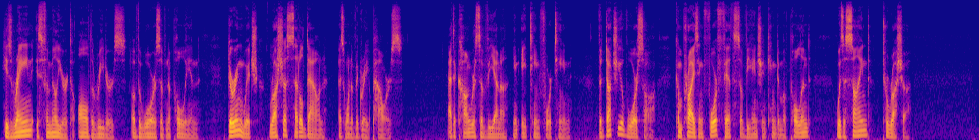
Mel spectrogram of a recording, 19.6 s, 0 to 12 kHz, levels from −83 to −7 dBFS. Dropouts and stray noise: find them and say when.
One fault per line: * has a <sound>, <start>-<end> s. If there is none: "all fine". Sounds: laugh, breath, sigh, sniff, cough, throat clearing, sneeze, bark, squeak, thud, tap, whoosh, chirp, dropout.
all fine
